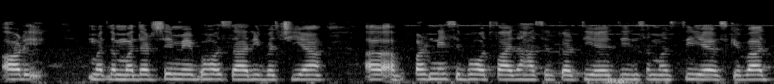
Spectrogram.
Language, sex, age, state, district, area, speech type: Urdu, female, 18-30, Bihar, Madhubani, urban, spontaneous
